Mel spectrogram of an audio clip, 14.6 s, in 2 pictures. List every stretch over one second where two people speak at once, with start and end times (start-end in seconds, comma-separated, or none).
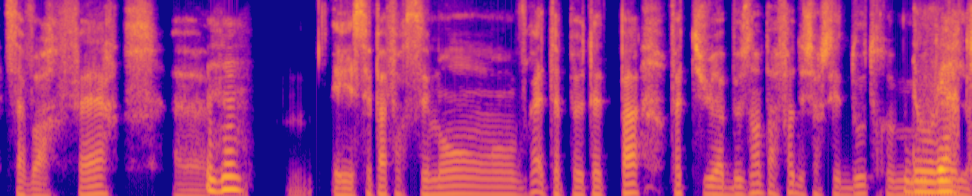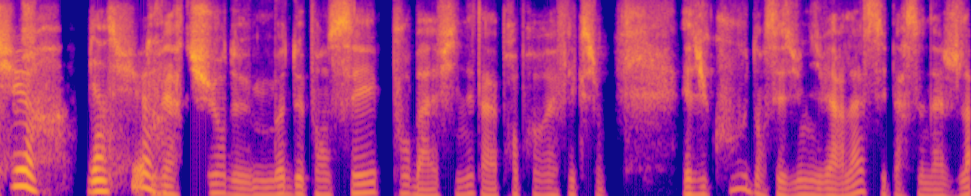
none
